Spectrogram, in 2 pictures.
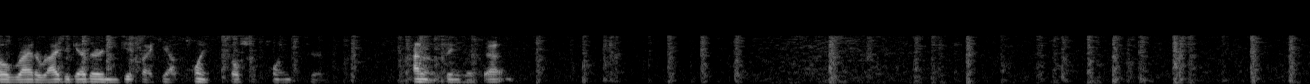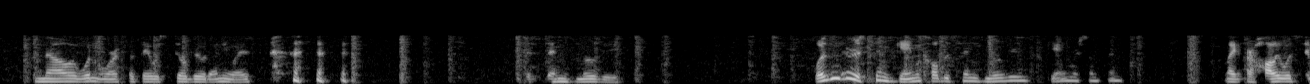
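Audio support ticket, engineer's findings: Noise suppressor artifacts, throughout: room noise, sitting about 13 dB under the speech, pumped down by about 17 dB between phrases and resurfacing beneath them. Suppressor gain riding frame by frame.

Speech cut by the noise suppressor at 0.62–0.91 s, after "ride a ride" and before "and you"; 1.18–3.23 s, after "and you"; 15.8–16.15 s, after "do it anyways". Drops of about 13 dB, reaching about 20 dB in the middle span, which loses roughly a second of speech. Suppressor misjudged soft speech as noise and attenuated it with the background. Audio stops at 4 kHz, which fits a G.711 64 kbps narrowband call path.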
